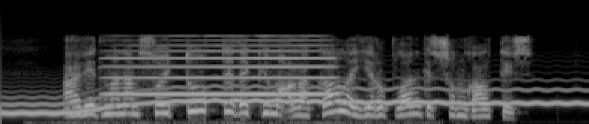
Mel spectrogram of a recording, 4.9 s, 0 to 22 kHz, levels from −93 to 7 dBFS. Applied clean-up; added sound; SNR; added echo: none; Musical instrument + Bowed string instrument; -3 dB; none.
